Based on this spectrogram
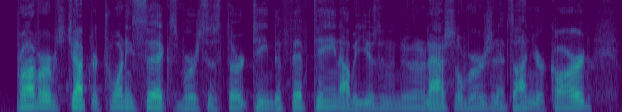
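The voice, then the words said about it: Hoarse, failing voice. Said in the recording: “sorry about my voice. It just abandoned me last night.”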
